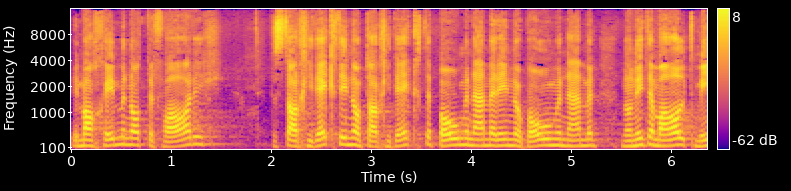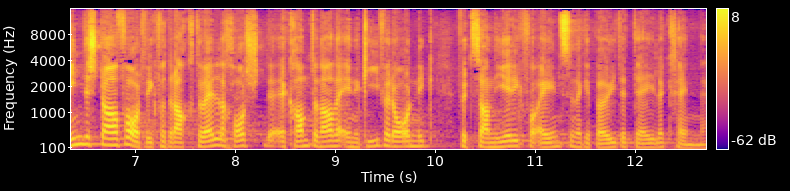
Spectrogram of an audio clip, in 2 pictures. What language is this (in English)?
Swiss German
